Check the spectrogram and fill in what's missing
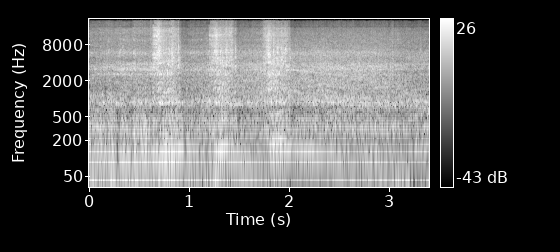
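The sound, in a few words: Chevelle car engine running with exhaust leak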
